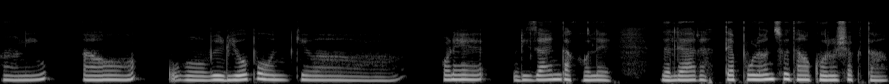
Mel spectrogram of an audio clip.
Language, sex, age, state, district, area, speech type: Goan Konkani, female, 30-45, Goa, Canacona, rural, spontaneous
